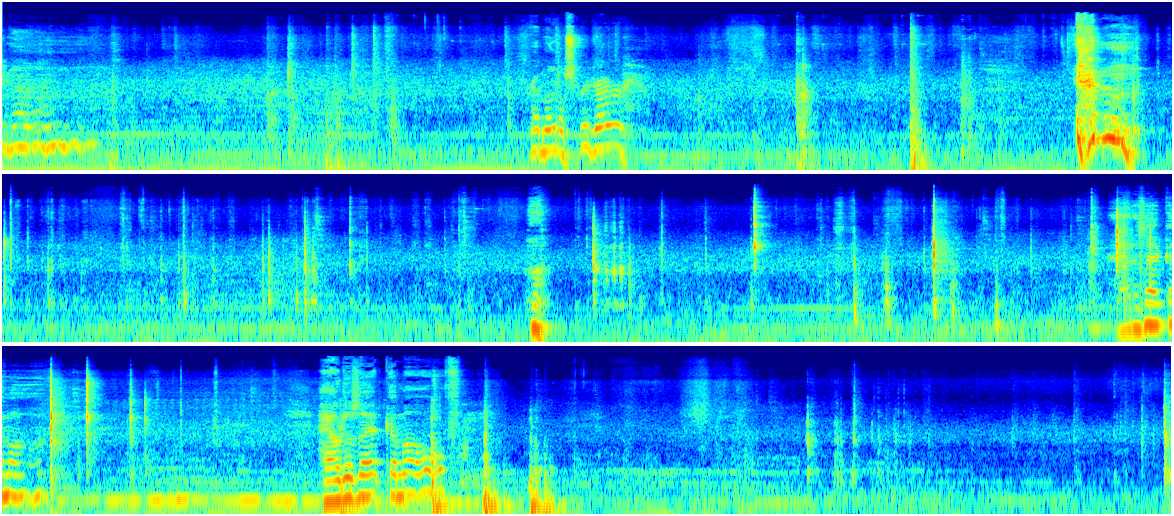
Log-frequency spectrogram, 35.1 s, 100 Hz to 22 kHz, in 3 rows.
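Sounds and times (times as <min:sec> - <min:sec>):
person muttering: 0:17.0 - 0:17.3.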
